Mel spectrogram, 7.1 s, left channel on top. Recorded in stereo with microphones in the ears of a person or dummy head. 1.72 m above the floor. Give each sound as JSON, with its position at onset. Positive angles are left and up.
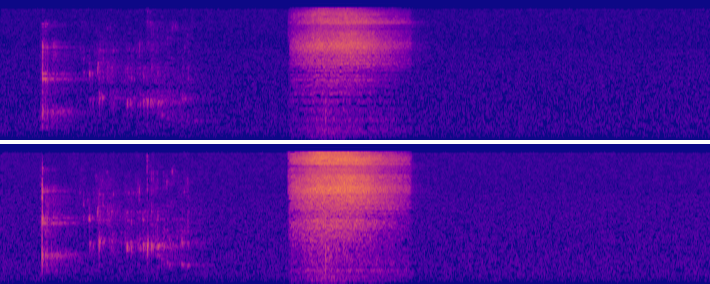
{"t": 0.4, "sound": "a clink", "side_deg": -70, "distance_m": 4.0}
{"t": 2.9, "sound": "a hiss", "side_deg": -60, "distance_m": 0.7}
